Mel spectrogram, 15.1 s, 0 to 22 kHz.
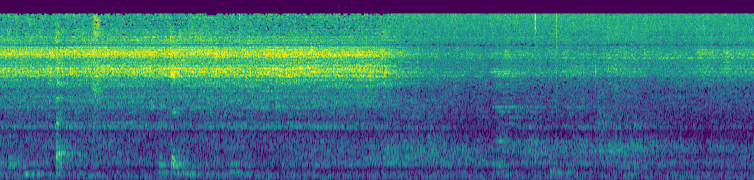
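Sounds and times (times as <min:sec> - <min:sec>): television soundtrack hiss: 0:00.0 - 0:15.0.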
